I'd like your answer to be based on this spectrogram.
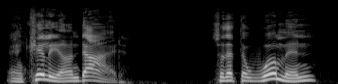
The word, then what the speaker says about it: Chilion: The name of the man was Elimelech, and his wife, Naomi, and the name of his two sons were Mahlon and Chilion. That's how that's pronounced.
